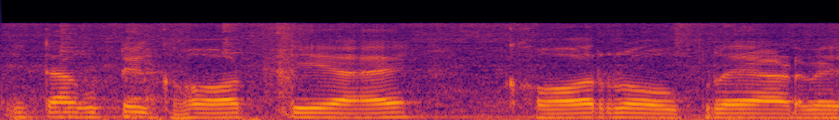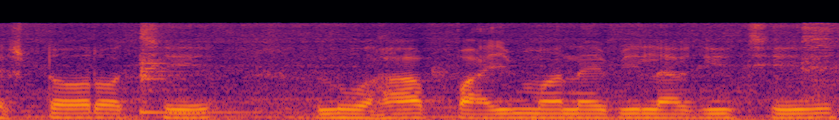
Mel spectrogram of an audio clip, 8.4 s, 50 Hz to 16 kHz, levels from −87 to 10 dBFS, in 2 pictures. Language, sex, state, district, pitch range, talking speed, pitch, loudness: Odia, male, Odisha, Sambalpur, 125-135 Hz, 105 wpm, 125 Hz, -14 LUFS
